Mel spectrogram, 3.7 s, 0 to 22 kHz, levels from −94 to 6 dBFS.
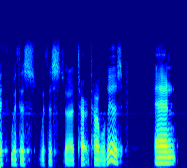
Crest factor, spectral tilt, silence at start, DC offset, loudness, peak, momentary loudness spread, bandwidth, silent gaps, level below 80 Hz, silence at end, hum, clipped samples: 20 dB; -6 dB/octave; 0 s; under 0.1%; -40 LUFS; -20 dBFS; 15 LU; 8.2 kHz; none; -84 dBFS; 0.25 s; none; under 0.1%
